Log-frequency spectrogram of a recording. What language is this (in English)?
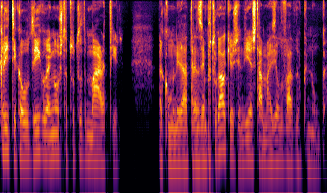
Portuguese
